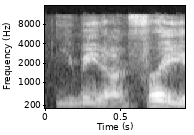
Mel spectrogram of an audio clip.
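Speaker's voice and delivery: ordinary talk, nothing marked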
